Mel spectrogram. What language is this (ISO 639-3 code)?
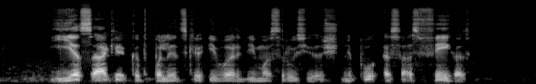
lit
